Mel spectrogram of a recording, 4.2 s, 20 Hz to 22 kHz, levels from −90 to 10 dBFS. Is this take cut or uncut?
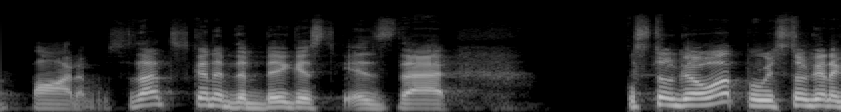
cut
